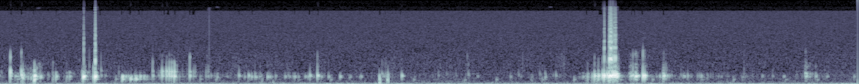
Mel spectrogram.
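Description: Long rumbling, gurgling growls with bubbly pops from the stomach, hunger growling after fasting; normal bowel sounds.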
